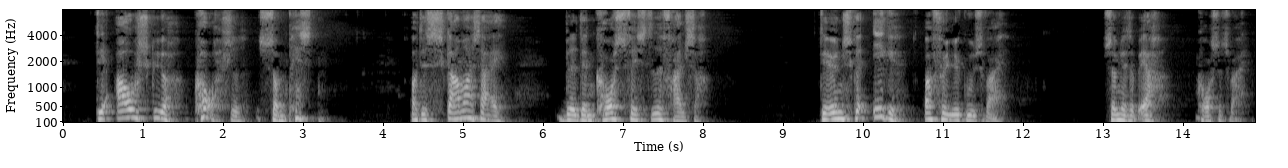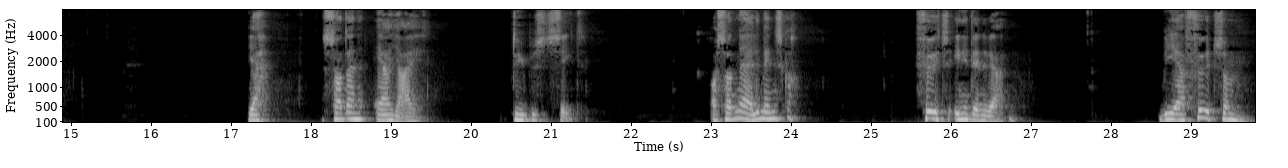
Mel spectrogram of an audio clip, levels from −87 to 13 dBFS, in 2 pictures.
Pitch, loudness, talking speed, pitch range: 145 Hz, -20 LUFS, 90 wpm, 120-170 Hz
